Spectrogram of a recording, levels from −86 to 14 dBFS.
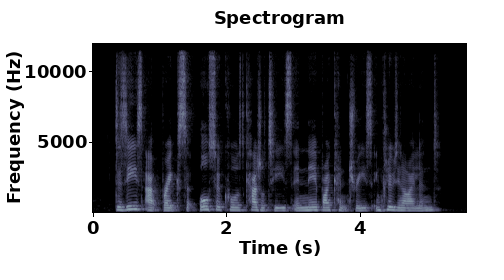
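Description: No technical faults are audible.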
